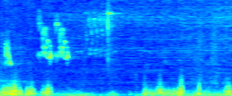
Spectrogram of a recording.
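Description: A wind turbine tower's door swinging open and a person's footsteps as they step through it, a run of irregular scuffs and knocks.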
